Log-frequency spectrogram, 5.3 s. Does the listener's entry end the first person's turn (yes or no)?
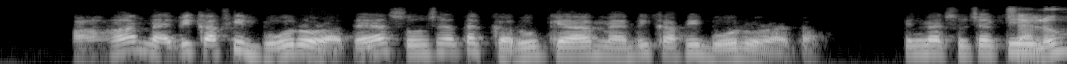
no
